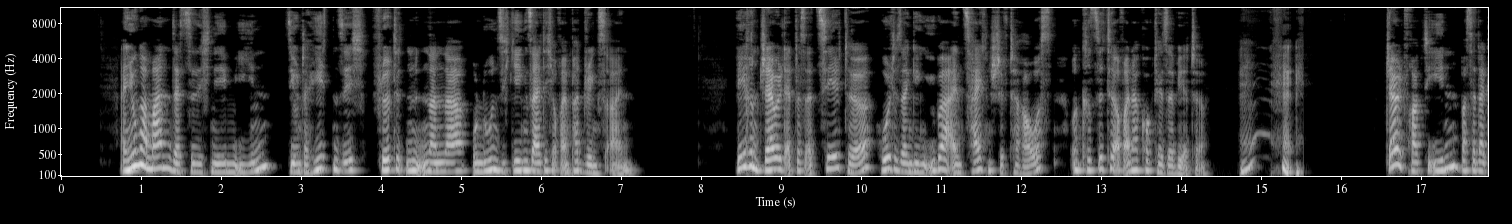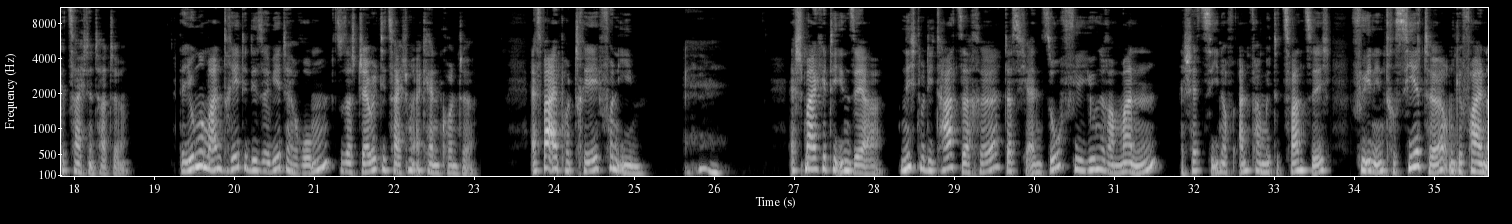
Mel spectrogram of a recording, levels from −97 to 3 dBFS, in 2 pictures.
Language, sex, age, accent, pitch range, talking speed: German, female, 30-49, German, 165-210 Hz, 150 wpm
